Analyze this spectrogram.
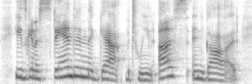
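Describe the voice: Someone does plain reading aloud.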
